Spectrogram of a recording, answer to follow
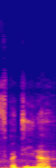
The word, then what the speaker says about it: Spadina: So it's, and I saw this thing on Instagram about the pronunciation of Spadina, which apparently is Spadina, but who will ever say that?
